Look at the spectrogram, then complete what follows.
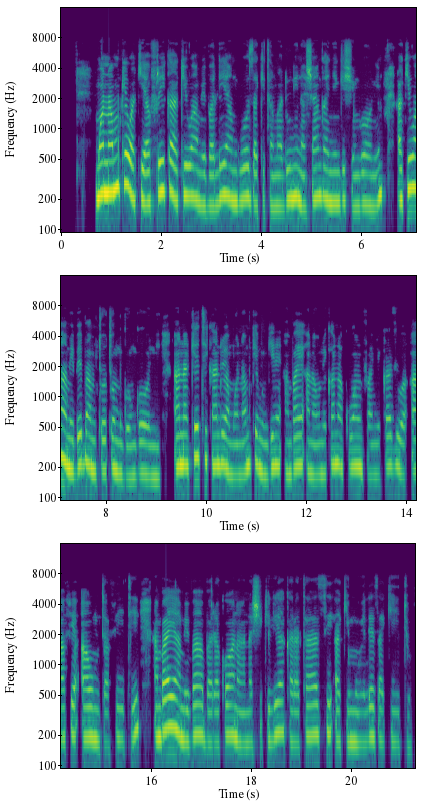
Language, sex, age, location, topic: Swahili, female, 25-35, Nairobi, health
